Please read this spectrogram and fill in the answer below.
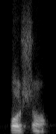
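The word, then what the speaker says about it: penchant: শুনে নেন এটা কিন্তু পেঞ্জে না এটা কিন্তু হচ্ছে পোষ এরকম হচ্ছে সো মূলত এটা ফ্রেঞ্চ থেকে আসছে সেজন্য হচ্ছে একটু মানে আলবিলা উচ্চারণ আর কি তো পোষ তো পোষ মানে এই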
